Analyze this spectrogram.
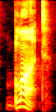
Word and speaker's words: Blount: it's actually correctly pronounced blunt, as in not sharp, but blunt.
